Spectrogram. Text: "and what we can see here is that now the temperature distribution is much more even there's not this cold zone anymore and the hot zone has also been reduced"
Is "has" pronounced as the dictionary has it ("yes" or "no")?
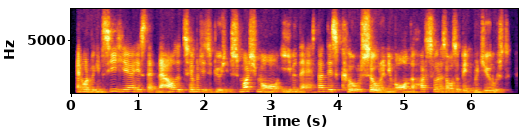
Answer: no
